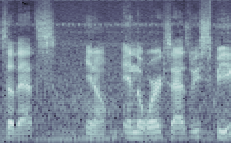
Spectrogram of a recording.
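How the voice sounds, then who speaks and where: A man's fairly high voice with ordinary pitch variation, a fairly quick pace, and noticeable background noise. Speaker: husband doing voiceover. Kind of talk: casual talk to camera.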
